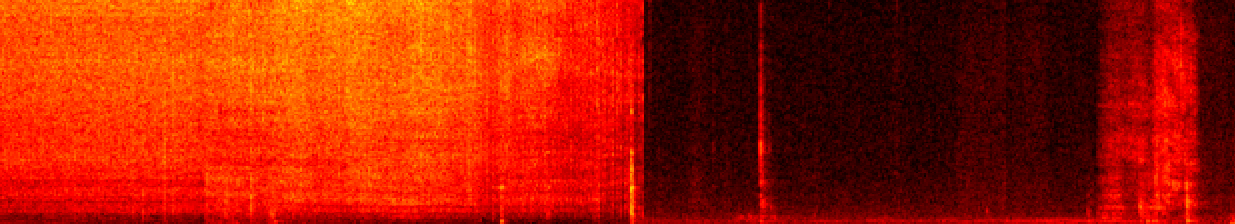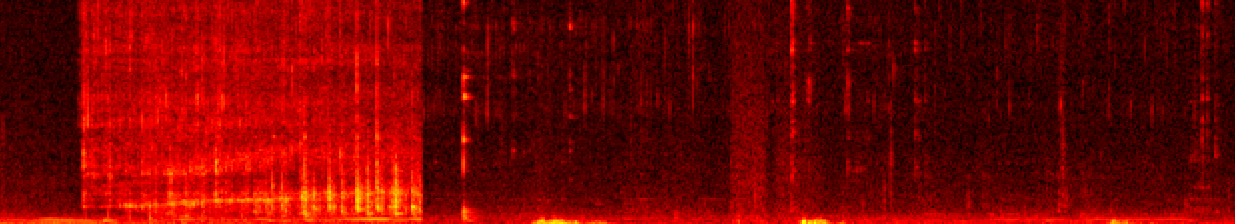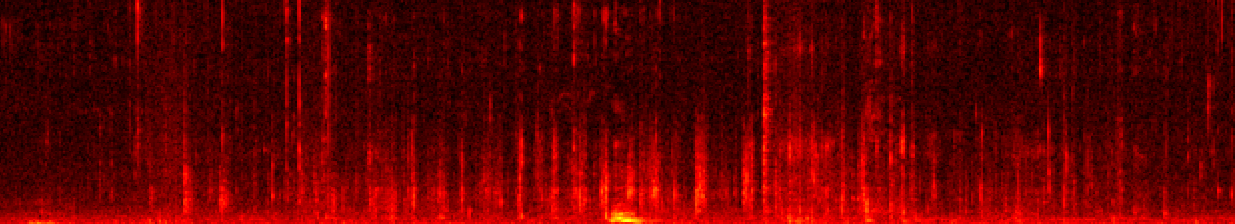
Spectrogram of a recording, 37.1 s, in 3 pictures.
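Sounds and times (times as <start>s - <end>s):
water poured into a glass: 13.2s - 16.6s.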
